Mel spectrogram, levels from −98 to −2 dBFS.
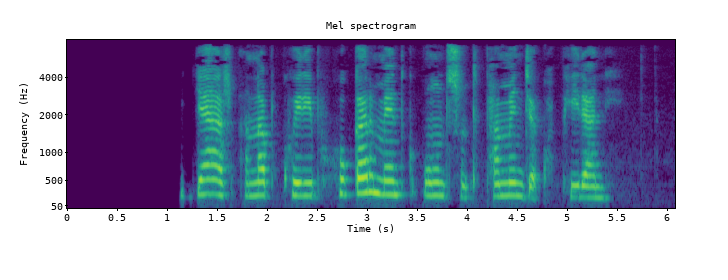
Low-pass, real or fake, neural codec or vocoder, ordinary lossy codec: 7.2 kHz; real; none; MP3, 48 kbps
